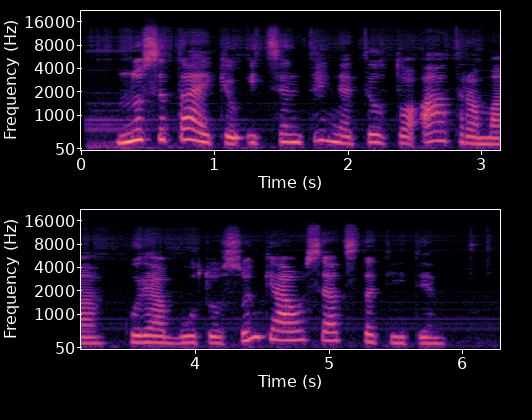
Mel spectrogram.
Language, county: Lithuanian, Utena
